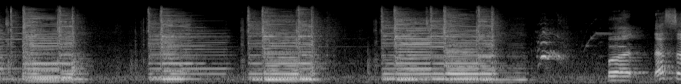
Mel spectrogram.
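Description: Strummed acoustic guitar chords voiced with full root notes, ringing in several bright sustained bursts with short gaps between them, played alone and close up.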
